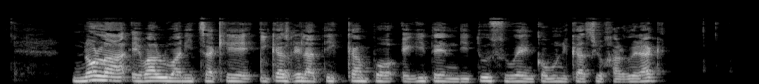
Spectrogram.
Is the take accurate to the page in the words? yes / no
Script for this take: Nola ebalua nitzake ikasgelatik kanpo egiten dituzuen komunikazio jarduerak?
yes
